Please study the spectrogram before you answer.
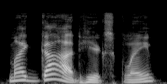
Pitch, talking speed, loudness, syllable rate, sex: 145 Hz, 145 wpm, -19 LUFS, 4.2 syllables/s, male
